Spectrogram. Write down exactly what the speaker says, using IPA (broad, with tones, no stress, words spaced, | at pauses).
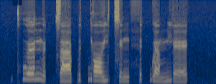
kʷʰœː˥n̪ɵ˨t̚t͡saː˨˧pɪ˥k̚ jɔː˧jt͡sɪ˨˥ŋ hɪ˥k̚lɐ˨˥m jɛː˨˥k̚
